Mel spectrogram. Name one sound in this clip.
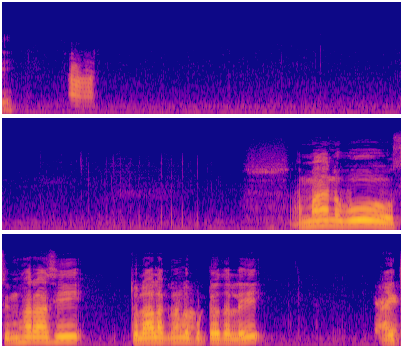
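A middle-aged man speaks into a microphone in drawn-out phrases.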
